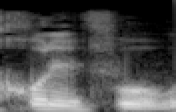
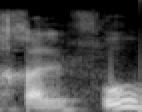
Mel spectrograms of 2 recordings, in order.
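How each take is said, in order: First: The first vowel is u. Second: The first vowel is a. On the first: The speaker calls it right. "bi dhammil kha'i ... bacanya khulfu" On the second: The speaker calls it wrong. "bukan khalfu"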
